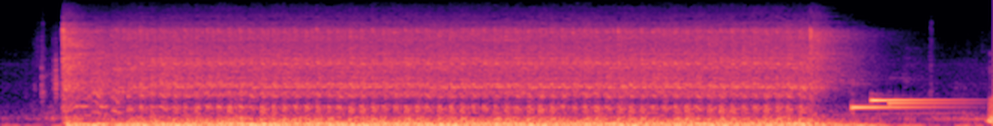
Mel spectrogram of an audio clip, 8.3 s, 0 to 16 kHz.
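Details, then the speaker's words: Shelby GT350 after oil pump gear upgrade and Gen 5 Whipple supercharger install, tune loaded: pedal floored, cranked dry to prime oil; steady low churning crank about six seconds without firing; cranking without starting. "Now I believe I have to put the pedal to the floor and crank it like 5-6 times just so it primes the oil, because remember I did take the front cover off and replace the oil pump gear, so everything is dry at the moment."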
